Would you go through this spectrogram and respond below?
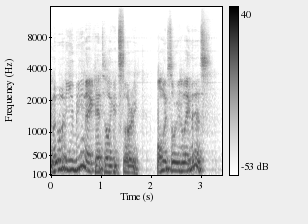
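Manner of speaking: sarcastic mocking voice. Voicing a writer answering his critics: imitating a mocking tone. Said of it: "in a mocking tone".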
